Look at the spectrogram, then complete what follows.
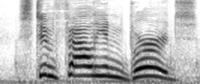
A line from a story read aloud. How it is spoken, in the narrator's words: Annabeth yelled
